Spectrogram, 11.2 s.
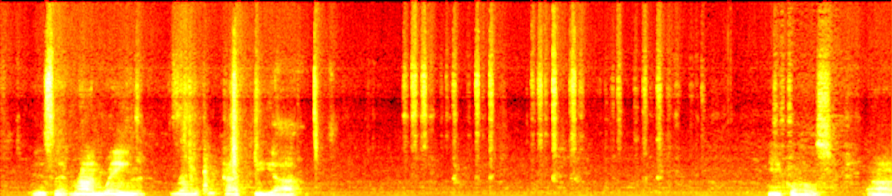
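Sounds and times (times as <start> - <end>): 
speech: 0.4 - 3.8, 9.6 - 11.1
handwriting pen strokes scratching: 5.0 - 8.9.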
